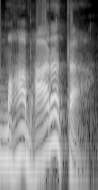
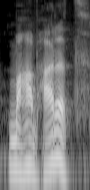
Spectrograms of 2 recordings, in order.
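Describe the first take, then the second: First: The word ends with a final vowel. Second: The word ends with a consonant. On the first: The speaker calls it wrong. "Instead of Mahabharata" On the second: The speaker calls it right. "say Mahabharat"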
